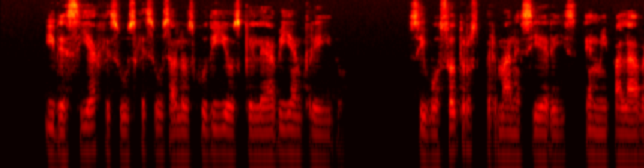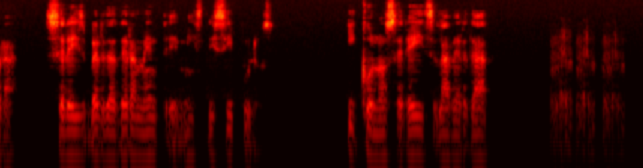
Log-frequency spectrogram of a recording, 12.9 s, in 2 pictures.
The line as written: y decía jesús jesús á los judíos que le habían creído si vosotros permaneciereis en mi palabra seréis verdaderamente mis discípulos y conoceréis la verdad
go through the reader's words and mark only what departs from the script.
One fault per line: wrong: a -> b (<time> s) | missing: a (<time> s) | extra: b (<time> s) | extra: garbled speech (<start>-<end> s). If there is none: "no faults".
no faults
